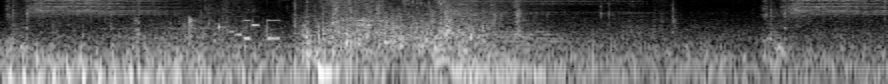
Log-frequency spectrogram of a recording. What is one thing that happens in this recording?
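A fishing reel whirs as a line is reeled in.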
